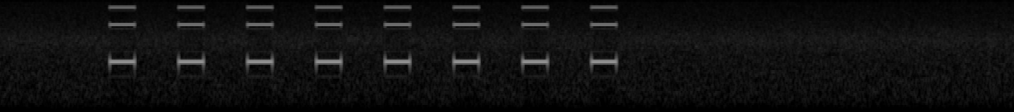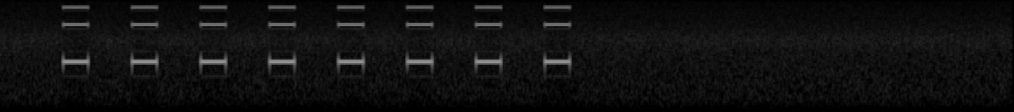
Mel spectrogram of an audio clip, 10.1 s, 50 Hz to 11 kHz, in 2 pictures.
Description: Beep code, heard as beeps from a small speaker, played twice, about 1700 Hz. 8 short. In AMI BIOS tables: display memory failure; in Dell tables: LCD failure.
